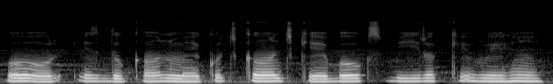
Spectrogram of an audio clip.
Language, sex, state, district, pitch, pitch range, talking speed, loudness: Hindi, male, Uttar Pradesh, Saharanpur, 140 Hz, 135-145 Hz, 130 wpm, -15 LUFS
